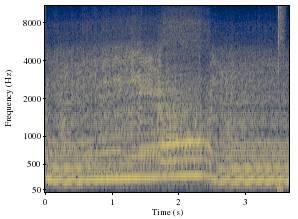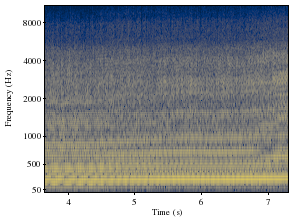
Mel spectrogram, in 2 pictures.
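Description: A car engine revs high, then drops as it shifts gear and keeps droning steadily.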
